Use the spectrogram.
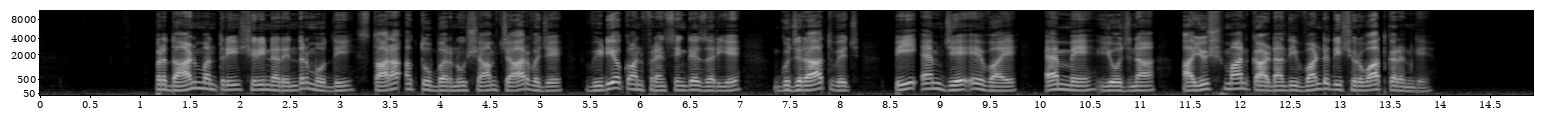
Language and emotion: Punjabi, neutral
